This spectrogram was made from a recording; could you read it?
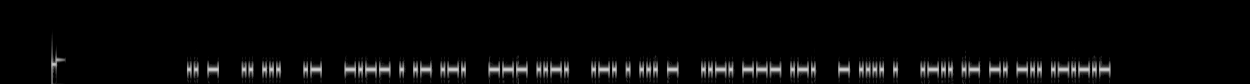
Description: Morse code, heard as a keyed tone, about 36 wpm, 700 Hz. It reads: IT IS A YEAR OF REST FOR THE LAND.
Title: Sentences from Top 1000 Words - Review Part 1 - 35wpm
